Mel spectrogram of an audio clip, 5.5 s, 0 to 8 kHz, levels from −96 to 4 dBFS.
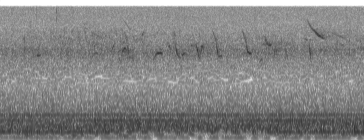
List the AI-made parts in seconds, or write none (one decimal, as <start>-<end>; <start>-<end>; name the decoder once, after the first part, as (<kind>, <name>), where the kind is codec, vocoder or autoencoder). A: none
